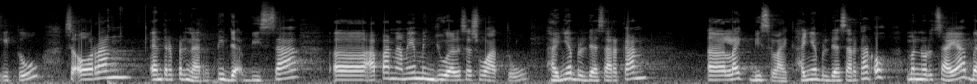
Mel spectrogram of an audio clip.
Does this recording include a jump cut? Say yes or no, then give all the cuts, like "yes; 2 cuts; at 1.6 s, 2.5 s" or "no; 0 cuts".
no; 0 cuts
